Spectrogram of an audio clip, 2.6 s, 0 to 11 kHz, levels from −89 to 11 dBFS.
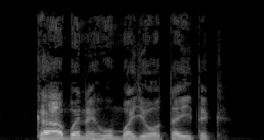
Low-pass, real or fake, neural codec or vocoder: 9.9 kHz; real; none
